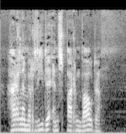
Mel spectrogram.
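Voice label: "Haarlemmerliede en Spaarnwoude", Dutch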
